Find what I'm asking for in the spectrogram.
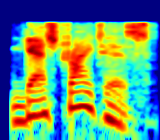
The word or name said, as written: gastritic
